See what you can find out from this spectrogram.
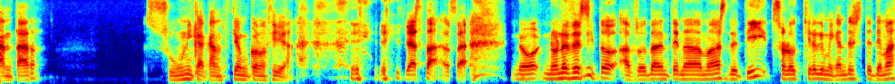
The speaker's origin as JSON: {"language": "Spanish", "town": "Zamora", "region": "Castile and León", "country": "Spain", "said": "Yo soy de Zamora y me acuerdo como a cierto revuelo con gente un poquito más mayor que yo"}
